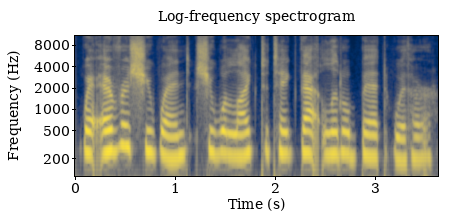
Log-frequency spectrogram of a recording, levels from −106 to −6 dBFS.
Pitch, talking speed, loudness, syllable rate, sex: 235 Hz, 215 wpm, -17 LUFS, 4.8 syllables/s, female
